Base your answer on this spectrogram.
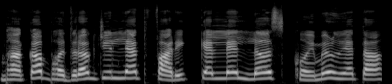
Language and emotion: Goan Konkani, neutral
